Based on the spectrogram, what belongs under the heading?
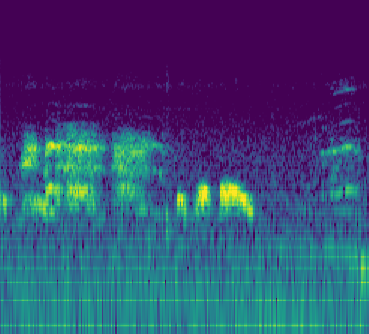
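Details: Spotted dove singing in the earthy "giọng thổ" voice style: a jumble of brighter, higher calls for the first two seconds, then three low, rounded coo notes in quick succession, fading into faint background noise.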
